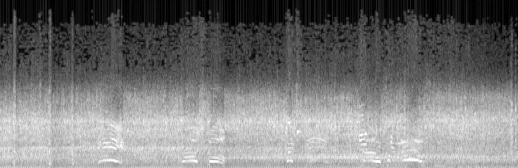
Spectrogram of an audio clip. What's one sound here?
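A man shouts with strain outdoors in the wind.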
